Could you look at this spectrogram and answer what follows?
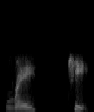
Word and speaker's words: Reiki: traceable to early Buddhism Reiki it's pronounced ray ki and it is a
